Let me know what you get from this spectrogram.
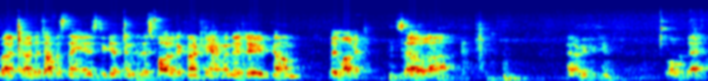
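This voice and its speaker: A man speaks at a medium pitch, with fairly even intonation and long, frequent pauses. The recording has audible room echo and noticeable background noise. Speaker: engineer presenting to town council. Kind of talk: presentation. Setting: town council meeting. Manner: fast.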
